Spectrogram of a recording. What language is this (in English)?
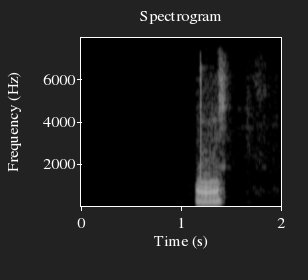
Chinese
